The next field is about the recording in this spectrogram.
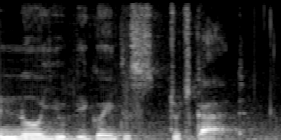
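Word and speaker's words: Stuttgart: When did you know you'd be going to Stoutgat? What's the correct pronunciation? Stoodkat.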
